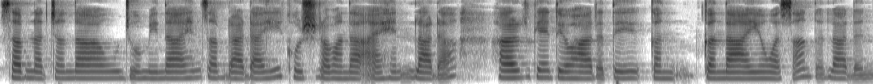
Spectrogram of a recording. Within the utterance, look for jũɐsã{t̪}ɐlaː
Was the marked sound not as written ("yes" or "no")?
no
